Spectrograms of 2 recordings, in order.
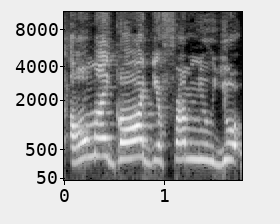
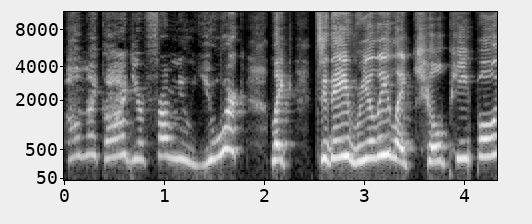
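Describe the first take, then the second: First: Exaggerated imitation of gawking tourists; mock amazement. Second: Mock wide-eyed tourist asking in awe; imitating awed onlookers. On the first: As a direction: overdo the onlookers' gushing. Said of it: "they didn't say it like that". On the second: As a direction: start small and high, then blurt the question. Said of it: "They're like".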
